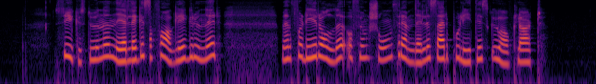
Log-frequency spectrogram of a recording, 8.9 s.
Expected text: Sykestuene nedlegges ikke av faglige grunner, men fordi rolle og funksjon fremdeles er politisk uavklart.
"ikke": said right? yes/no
no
